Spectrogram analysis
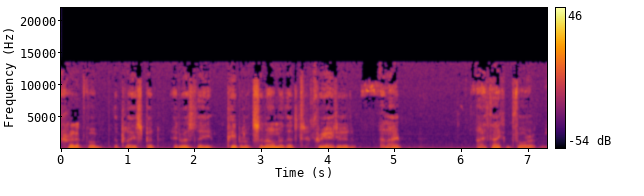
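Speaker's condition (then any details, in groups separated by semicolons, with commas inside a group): Parkinson's disease; age 85, somewhat slowed by Parkinson's; voice muted, closely mic'd for interview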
